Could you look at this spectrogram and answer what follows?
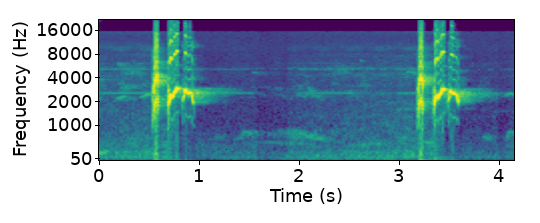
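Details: Sooty-headed bulbul calling in the morning to provoke rivals: two short, bubbly phrases of three quick liquid notes each, separated by over two seconds of silence.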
